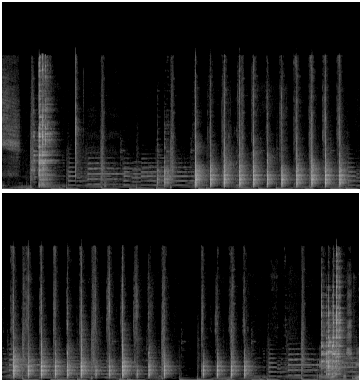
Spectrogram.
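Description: Chef's knife slicing through unpeeled ginger onto an end-grain wooden cutting board, a run of quick, even knocks about three to four a second. Background music plays underneath.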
